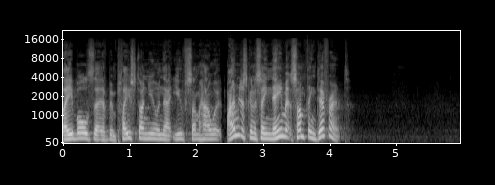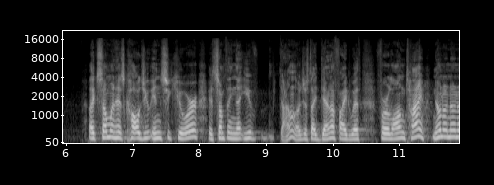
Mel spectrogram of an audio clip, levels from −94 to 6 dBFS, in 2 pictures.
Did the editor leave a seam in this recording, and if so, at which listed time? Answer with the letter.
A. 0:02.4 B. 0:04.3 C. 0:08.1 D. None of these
A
